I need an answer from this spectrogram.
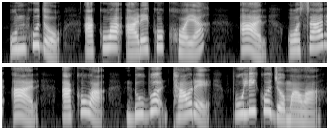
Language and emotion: Santali, neutral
